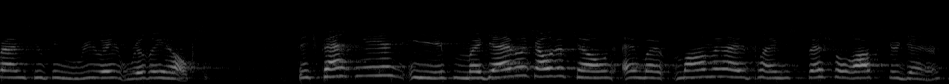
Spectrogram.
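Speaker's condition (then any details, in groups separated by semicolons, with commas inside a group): Cerebral palsy; wheelchair user; speech, physical, occupational therapy, muscle relaxant, past surgery complications; sometimes hard to understand, partly from muscle relaxant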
